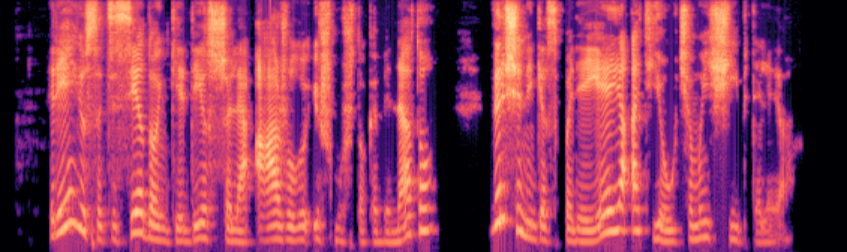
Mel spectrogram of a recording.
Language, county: Lithuanian, Panevėžys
